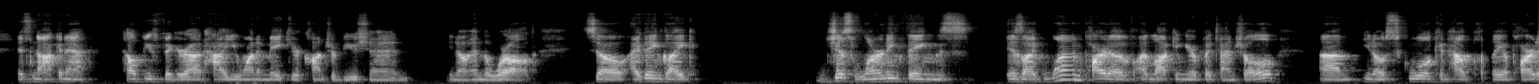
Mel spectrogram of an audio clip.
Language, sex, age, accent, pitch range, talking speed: English, male, 20-39, American, 110-130 Hz, 165 wpm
